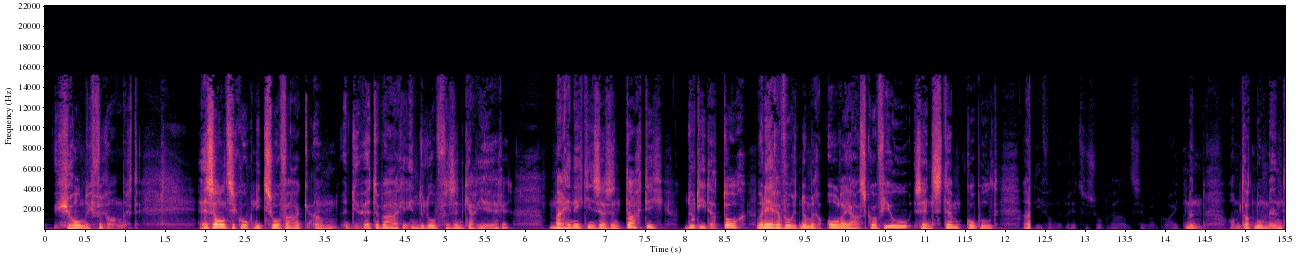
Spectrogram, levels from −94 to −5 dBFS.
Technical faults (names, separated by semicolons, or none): one channel inverted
